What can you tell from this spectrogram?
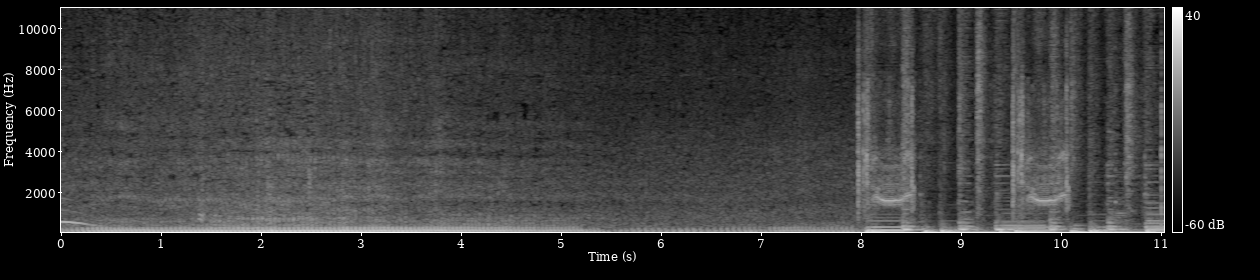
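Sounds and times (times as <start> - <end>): motorcycle engine running: 0.0 - 9.0.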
